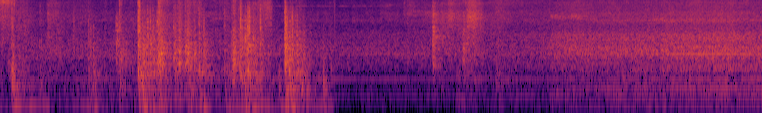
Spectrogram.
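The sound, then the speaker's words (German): A garbage truck empties bins: a burst of loud metallic clanks and bangs over a low mechanical hum, then the clatter stops and a steady engine drone carries on. “Ach so, dann haben wir nur das Geräusch von dem Müllauto gehört.”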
